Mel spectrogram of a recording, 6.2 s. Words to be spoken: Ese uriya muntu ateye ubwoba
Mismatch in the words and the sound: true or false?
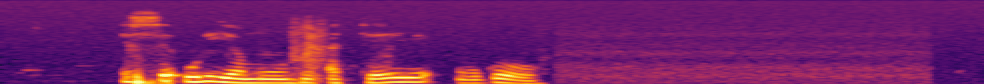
false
